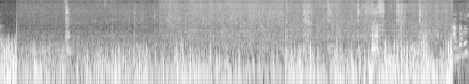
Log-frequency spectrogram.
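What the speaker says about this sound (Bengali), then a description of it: "আদা রসুন পেঁয়াজ একটু ভেজে নিয়েছি।" Ginger garlic paste and onion frying in a pan for a curry, a loud, dense, continuous sizzle with hissy bursts and frequent stirring scrapes throughout, close up.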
